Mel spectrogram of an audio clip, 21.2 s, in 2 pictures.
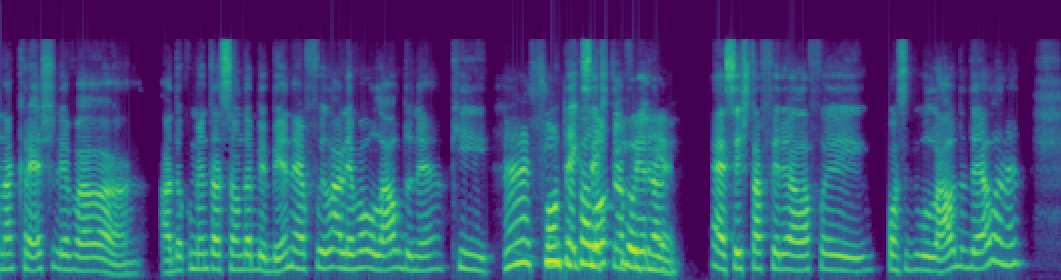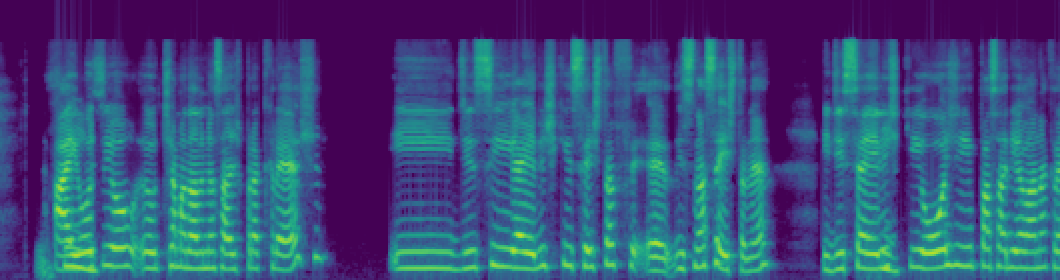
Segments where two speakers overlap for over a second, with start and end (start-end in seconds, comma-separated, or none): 5.4-6.7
